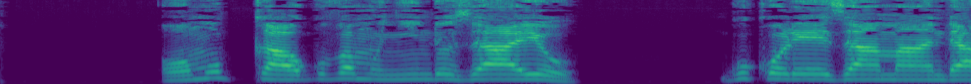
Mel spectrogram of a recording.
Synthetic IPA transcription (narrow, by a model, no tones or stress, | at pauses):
o̞mukːao̞ɡuvamuɲːiːndo̞zaːjo̞ | ɡuko̞le̞ːzaːmaːnda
